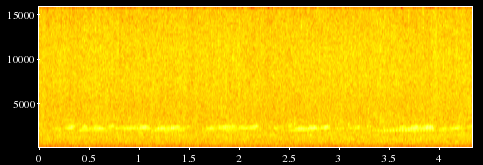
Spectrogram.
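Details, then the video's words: Forest frogs calling beside a river: bright, high trills come in quick bursts about once a second, one standing out near the end, layered over constant hissing river noise. "River and Frogs sleep sounds"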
